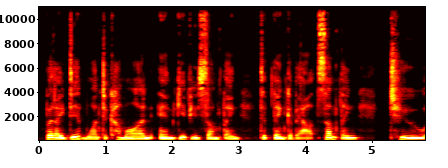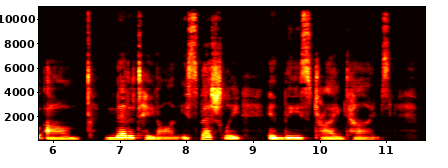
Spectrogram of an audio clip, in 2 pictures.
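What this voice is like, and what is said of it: Hoarse, weakened voice. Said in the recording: “My voice is a little gone today. I'm suffering from laryngitis”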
